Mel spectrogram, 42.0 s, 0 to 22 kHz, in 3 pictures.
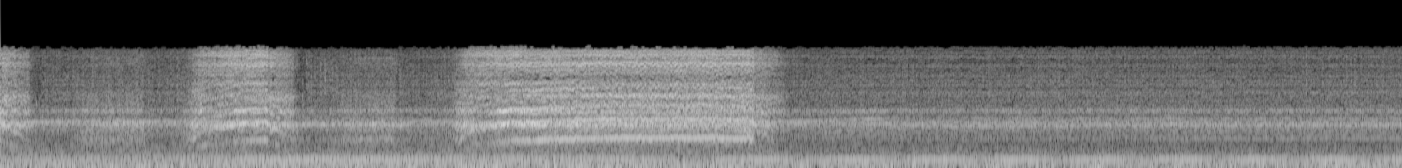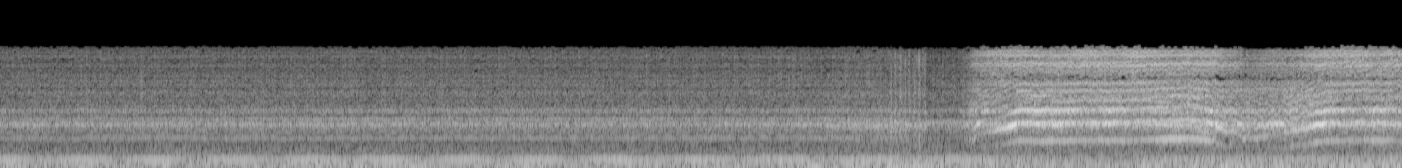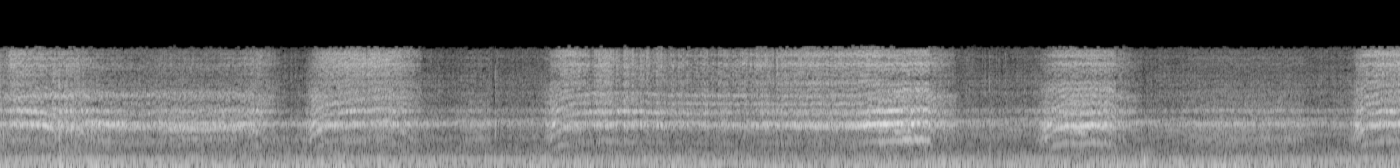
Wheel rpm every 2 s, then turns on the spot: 30, 40, 110, 110, 0, 0, 0, 0, 0, 0, 0, 40, 130, 120, 110, 70, 50, 130, 80, 40, 60.
2-4 38-40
